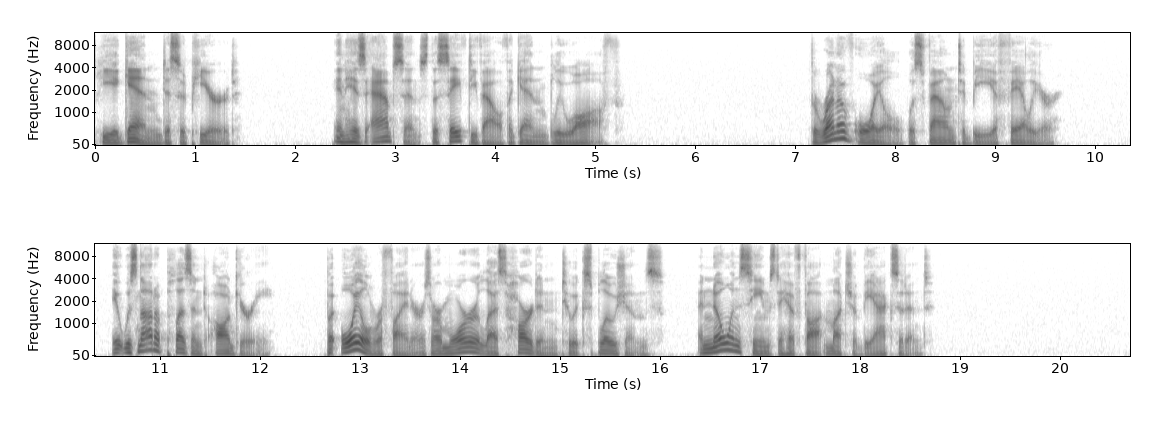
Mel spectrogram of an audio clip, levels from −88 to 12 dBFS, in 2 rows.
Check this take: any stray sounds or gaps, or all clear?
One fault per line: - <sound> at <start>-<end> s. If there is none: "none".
none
